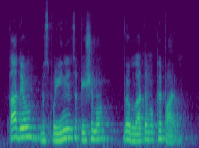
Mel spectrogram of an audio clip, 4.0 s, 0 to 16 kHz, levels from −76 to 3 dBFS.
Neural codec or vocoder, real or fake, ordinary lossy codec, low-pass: none; real; Opus, 16 kbps; 14.4 kHz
